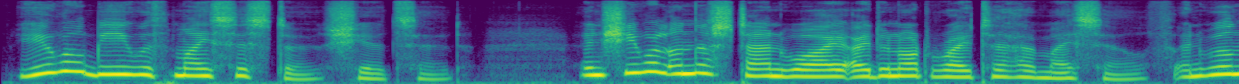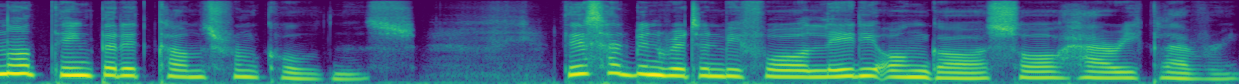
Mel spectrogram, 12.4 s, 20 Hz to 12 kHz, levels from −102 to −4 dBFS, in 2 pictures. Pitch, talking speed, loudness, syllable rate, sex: 235 Hz, 195 wpm, -15 LUFS, 5.0 syllables/s, female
